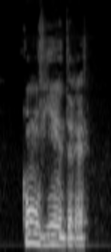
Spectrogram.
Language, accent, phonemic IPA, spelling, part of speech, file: French, Canada, /kɔ̃.vjɛ̃.dʁɛ/, conviendrais, verb, LL-Q150 (fra)-conviendrais.wav
- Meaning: first/second-person singular conditional of convenir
